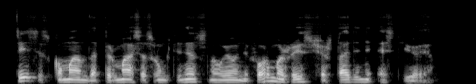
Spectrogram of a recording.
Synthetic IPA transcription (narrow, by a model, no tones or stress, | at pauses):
sʲɛːsʲɪskɔmɑˑnd̪ɐpʲɪɾmɑːsʲɛsɾʊŋkt̪ʲɪnʲɛsnɐʊjɛnʲɪfɔɾmɐʒɐɪsʃʲɛʃt̪ɑːd̪ʲiɛnʲɪʔɛsʲt̪ʲɪjoːjɛ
